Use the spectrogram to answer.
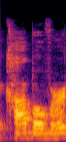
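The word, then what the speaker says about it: Cabo Verde: the cape bird Islands they like the proper pronunciation is the Cabo ver Islands but whatever uh you can see it's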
